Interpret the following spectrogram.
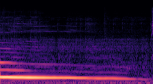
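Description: A person's long howl-like cry held on one note, sliding slowly down in pitch and fading over about two seconds: an excited cry at a big card pull.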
